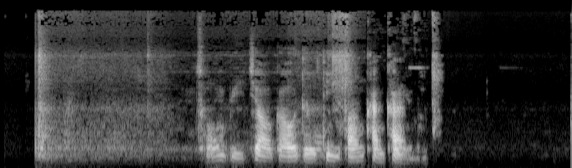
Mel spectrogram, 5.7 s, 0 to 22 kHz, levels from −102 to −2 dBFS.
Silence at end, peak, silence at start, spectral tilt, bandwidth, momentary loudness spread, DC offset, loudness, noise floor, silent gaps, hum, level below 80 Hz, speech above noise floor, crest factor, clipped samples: 1.3 s; -4 dBFS; 0.35 s; -1.5 dB/octave; 17 kHz; 24 LU; under 0.1%; -25 LUFS; -80 dBFS; none; none; -84 dBFS; 56 dB; 24 dB; under 0.1%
